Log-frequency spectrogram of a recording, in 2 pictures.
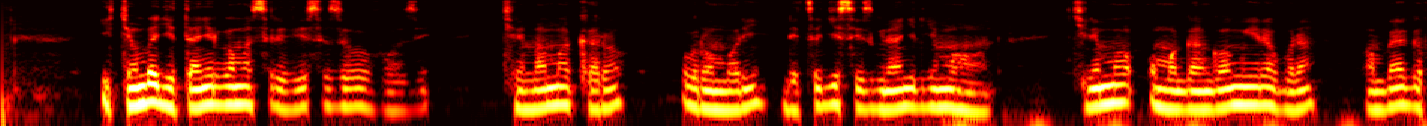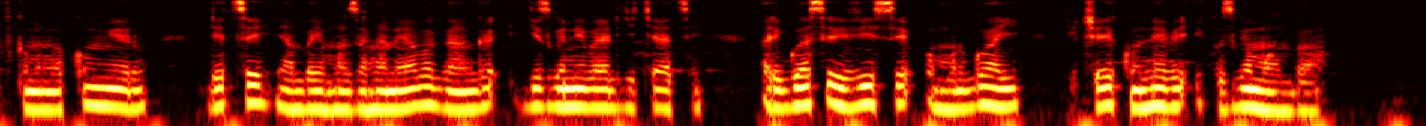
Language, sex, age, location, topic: Kinyarwanda, male, 18-24, Nyagatare, health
